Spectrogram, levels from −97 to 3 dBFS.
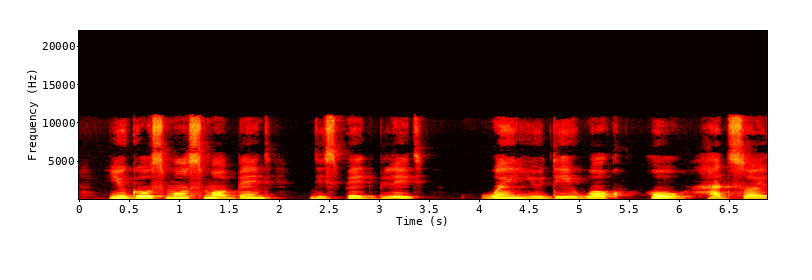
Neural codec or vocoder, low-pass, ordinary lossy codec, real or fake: none; 10.8 kHz; MP3, 64 kbps; real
